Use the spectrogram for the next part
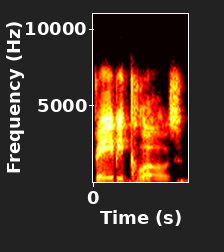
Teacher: we pronounce it like a compound noun, like baseball, airplane, notebook, high, low, with the syllables, one high and the next one low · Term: stress pattern for compound noun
